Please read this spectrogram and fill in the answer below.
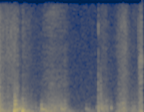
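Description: Large cardboard shipping box being handled and turned in the hands: a few light knocks and scrapes of cardboard, one near the start and a couple more in the second half.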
